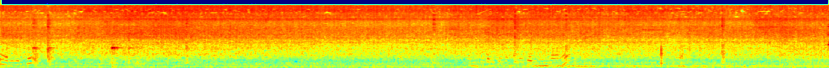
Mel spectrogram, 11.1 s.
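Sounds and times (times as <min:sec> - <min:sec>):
onions sizzling in hot oil: 0:00.0 - 0:11.0
metal spatula tapping pan: 0:00.4 - 0:00.8.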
